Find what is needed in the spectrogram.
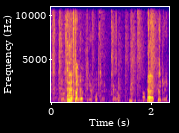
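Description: A man laughing in loud bursts, the strongest about half a second in and another near the end.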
